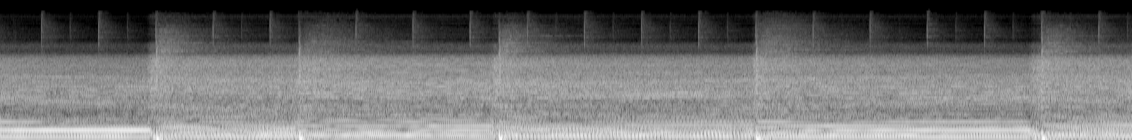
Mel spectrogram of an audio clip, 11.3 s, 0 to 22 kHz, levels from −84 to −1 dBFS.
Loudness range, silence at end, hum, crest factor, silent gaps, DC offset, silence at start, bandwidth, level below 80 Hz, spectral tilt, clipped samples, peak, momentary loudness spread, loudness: 1 LU; 0 s; none; 14 dB; none; under 0.1%; 0 s; 15 kHz; -22 dBFS; -6 dB/octave; under 0.1%; 0 dBFS; 3 LU; -15 LUFS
